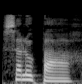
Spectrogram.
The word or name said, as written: salopard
